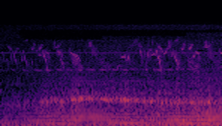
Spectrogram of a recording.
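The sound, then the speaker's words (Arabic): A dense chorus of seabirds calling at a nesting colony on Heron Island, a small coral cay, where many seabird species settle, mate and raise their young; many overlapping high chirps and squawks from several directions over a steady low background rumble, with no one speaking. “تستقر أجناس عديدة من طيور البحر وتتزاوج وترعى صغارها هنا، وعن طريق الصيد في البحر وجلب طعامها إلى الشاطئ ساعدت طيور البحر في تشكيل الجزيرة.”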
